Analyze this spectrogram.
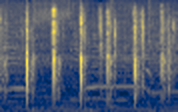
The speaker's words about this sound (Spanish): Y voy a pedir un aplauso muy fuerte para el señor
